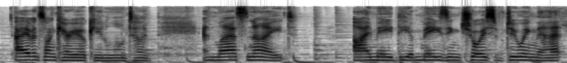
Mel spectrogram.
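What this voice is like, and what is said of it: Strained, worn-out voice. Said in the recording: “my voice is going to be a little bit more difficult to push through my vocal cords”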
